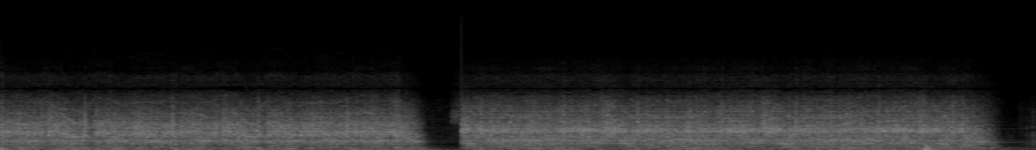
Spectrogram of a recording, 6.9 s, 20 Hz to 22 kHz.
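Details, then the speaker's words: Old 350 Chevy V8 in a 4x4 Ford Ranchero parked 30+ years, spark plugs out for years; fast even cranking with no compression beat, stopping twice without firing; major lack of compression from blown head gaskets, pops and fires when trying to run. "well with a major lack of compression and we get our Pops and fires when it tries to run"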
